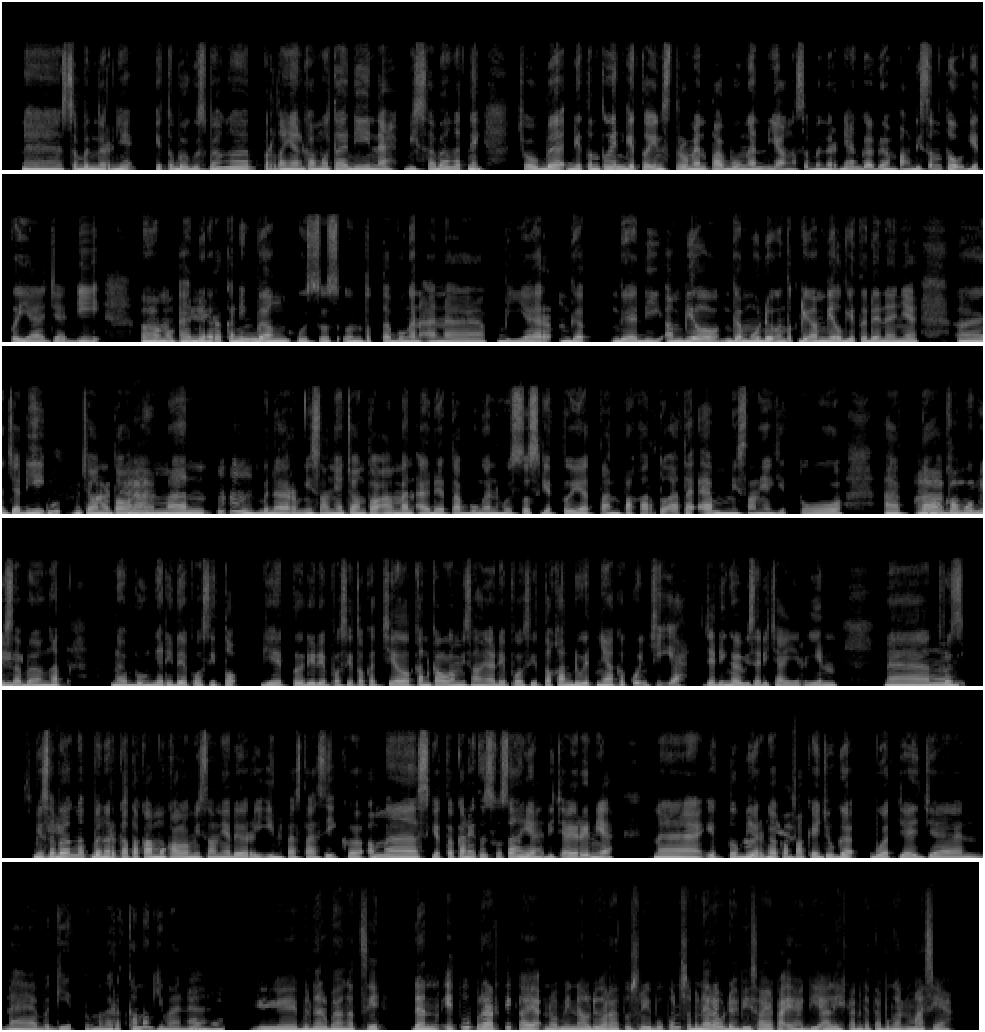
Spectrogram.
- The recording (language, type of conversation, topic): Indonesian, advice, Kenapa saya sulit menabung untuk tujuan besar seperti uang muka rumah atau biaya pendidikan anak?
- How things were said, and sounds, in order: none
